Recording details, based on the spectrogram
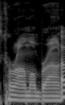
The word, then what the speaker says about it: Karamo: I believe it's Karamo Brown. – Okay. – I could be wrong as well, but I believe that's how you pronounce that.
